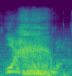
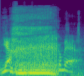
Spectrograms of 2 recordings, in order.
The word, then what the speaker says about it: Yah: His name is Yah. That's how you pronounce it. Yah.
